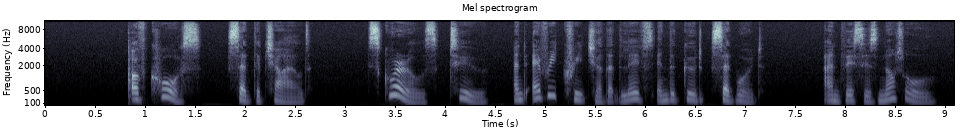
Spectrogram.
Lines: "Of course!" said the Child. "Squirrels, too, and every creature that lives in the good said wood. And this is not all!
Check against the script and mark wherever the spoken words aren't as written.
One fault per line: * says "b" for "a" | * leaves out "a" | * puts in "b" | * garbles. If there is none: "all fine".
all fine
